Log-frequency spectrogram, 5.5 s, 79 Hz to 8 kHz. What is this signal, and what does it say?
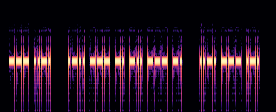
Morse code, heard as a keyed tone, about 34 wpm, 650 Hz. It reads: OF LONDON FOR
